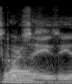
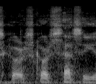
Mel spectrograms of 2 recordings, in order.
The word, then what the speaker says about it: Scorsese: Yeah, but everybody says Scorsese. It's Scorsese is how you say his name.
